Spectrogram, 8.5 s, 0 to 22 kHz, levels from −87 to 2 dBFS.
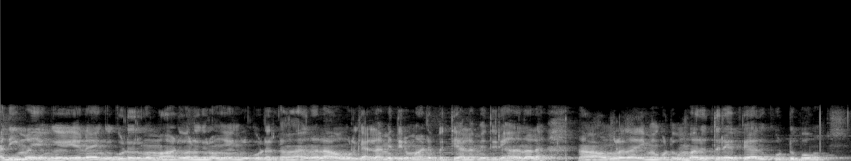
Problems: none marked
